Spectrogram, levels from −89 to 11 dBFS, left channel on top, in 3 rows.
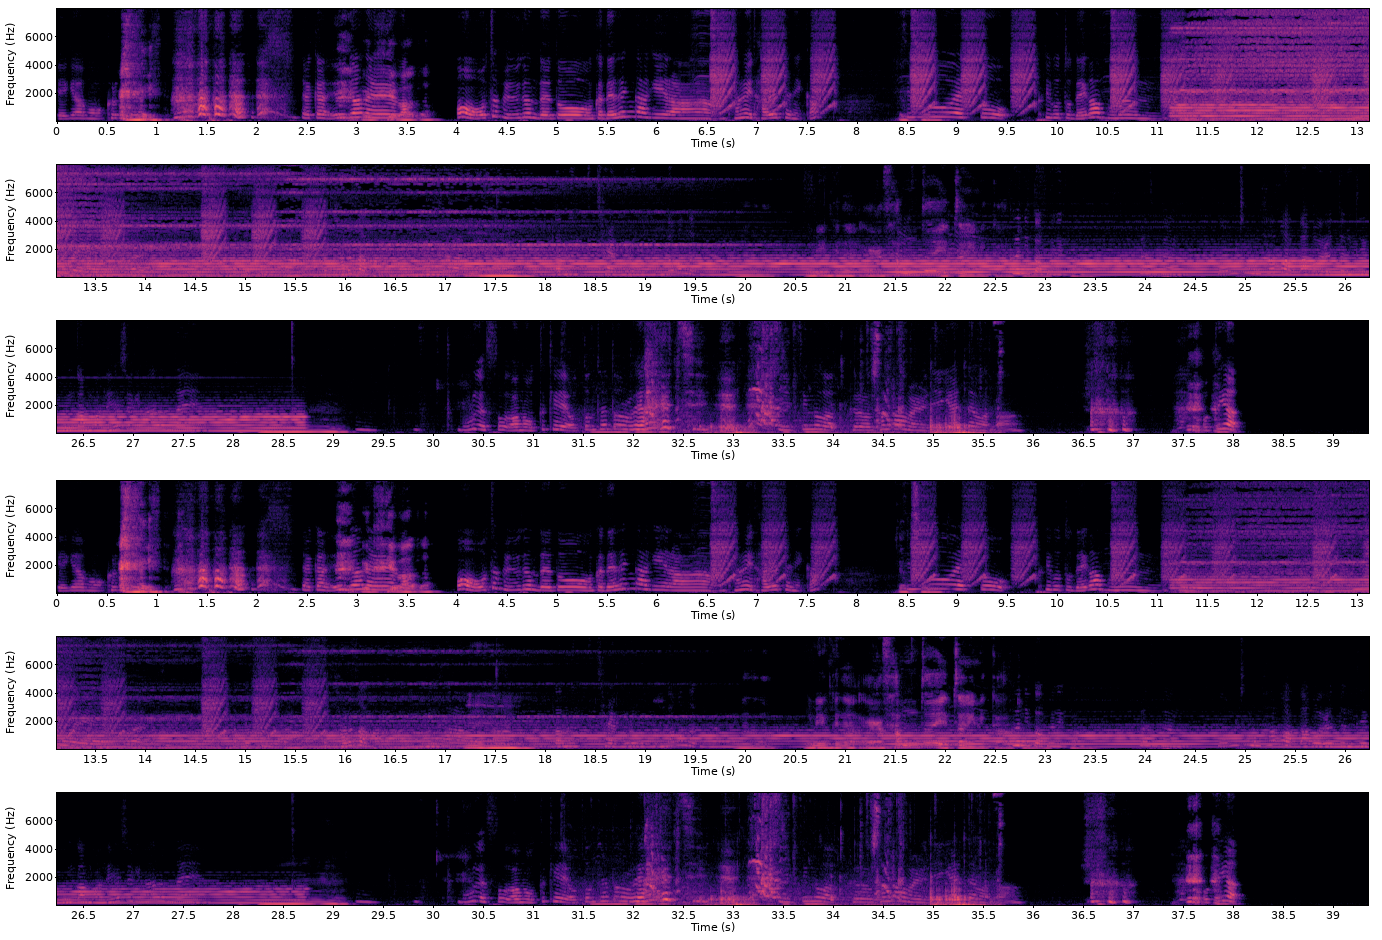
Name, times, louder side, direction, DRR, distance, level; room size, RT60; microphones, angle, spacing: voice 1, 0.0-0.9 1.2-3.5 4.0-7.6 8.5-9.5 9.9-11.8 12.5-14.1 14.9-20.0 21.5-21.7 22.0-23.4 23.9-24.5 24.7-27.8 29.2-29.4 30.2-35.9 36.6-37.0 37.4-37.6 37.8-38.0, left 1 dB, 25° left, 0.7 m, -39 dB
voice 2, 0.6-1.3 2.8-3.7 8.4-8.8 17.2-17.9 19.9-20.3 20.6-22.9 28.2-29.1 31.8-31.9 33.7-33.9 36.5-36.7 37.5-38.0, right 1 dB, 60° right, 1.0 m, -35 dB
Alarm, 6.3-7.8 8.5-9.8 10.5-11.8 12.5-13.8 14.5-15.8, left 4 dB, 55° left, 1.3 m, -41 dB
sound 1, 11.1-28.7, left 7 dB, 70° left, 0.4 m, -35 dB
sound 2, 31.3-35.7, right 1 dB, 15° right, 0.4 m, -37 dB
3.2 x 2.1 x 2.5 m
head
